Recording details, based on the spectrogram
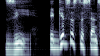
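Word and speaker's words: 自: The very first character is pronounced Z.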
